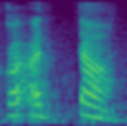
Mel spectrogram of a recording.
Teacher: دال اور تا مل گئی اس لیے تشدید لگی ہے کہ پڑھنے میں دال اور تا کا ادغام ہو جاتا ہے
